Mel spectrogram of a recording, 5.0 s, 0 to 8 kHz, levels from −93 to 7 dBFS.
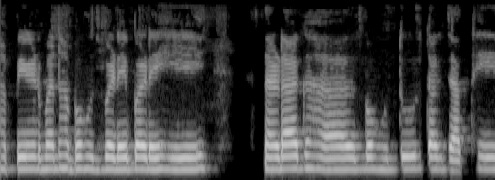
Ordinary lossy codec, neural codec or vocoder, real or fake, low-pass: none; none; real; 7.2 kHz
